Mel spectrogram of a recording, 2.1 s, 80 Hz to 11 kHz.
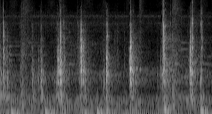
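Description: A string of sharp, irregular clicks, about four a second, from a hand handling the metal chassis and circuit board of an opened Yamaha RX-V661 AV receiver.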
